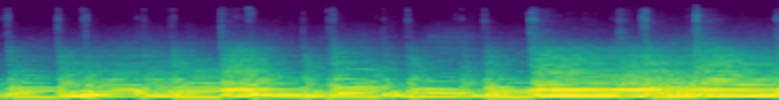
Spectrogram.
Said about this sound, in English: And it was called distortion, and that fuzzy sound.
